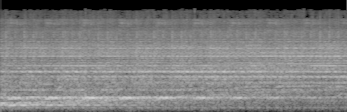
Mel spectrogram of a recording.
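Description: House DJ set played loud over a club sound system, in a stretch of held synth chords with no clear beat.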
